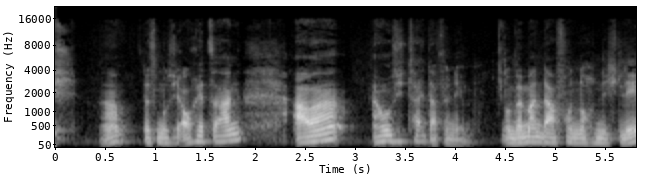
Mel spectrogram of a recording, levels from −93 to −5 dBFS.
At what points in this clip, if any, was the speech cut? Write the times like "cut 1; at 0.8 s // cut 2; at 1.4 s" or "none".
none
